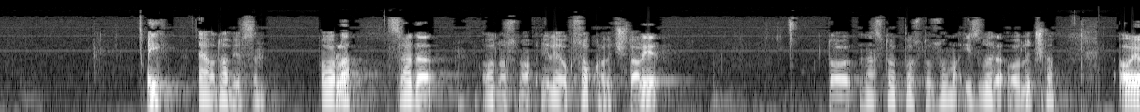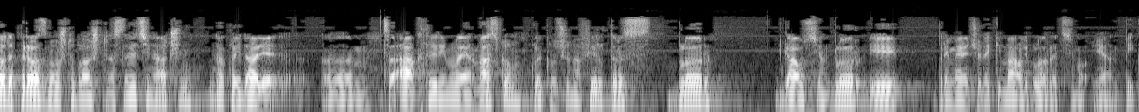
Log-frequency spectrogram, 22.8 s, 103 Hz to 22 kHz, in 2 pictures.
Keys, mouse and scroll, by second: 0.2-1.2 ctrl+scroll down 1, 9.6-10.2 ctrl+scroll up 2, 10.8 click, 11.0 ctrl+scroll up 2, 13.7 click, 17.2 click, 19.5 click.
